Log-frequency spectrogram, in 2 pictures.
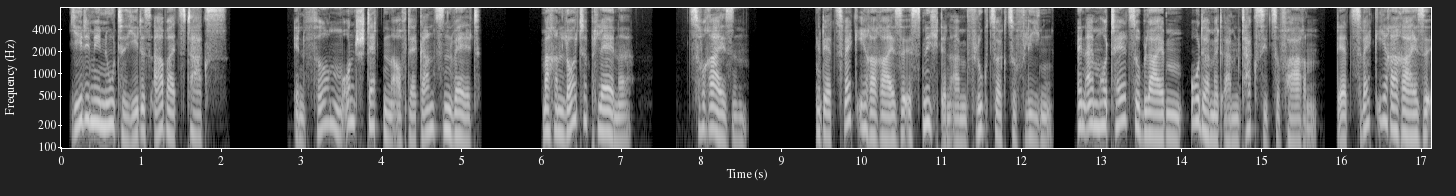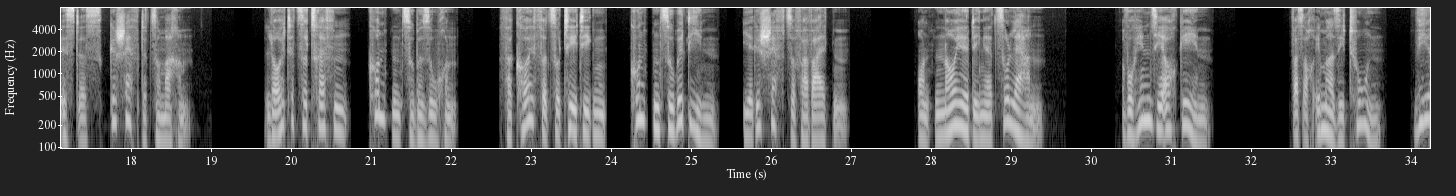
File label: german female corporate soft, Smooth Warm German Voice; Smooth Warm German Voice Over Artist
